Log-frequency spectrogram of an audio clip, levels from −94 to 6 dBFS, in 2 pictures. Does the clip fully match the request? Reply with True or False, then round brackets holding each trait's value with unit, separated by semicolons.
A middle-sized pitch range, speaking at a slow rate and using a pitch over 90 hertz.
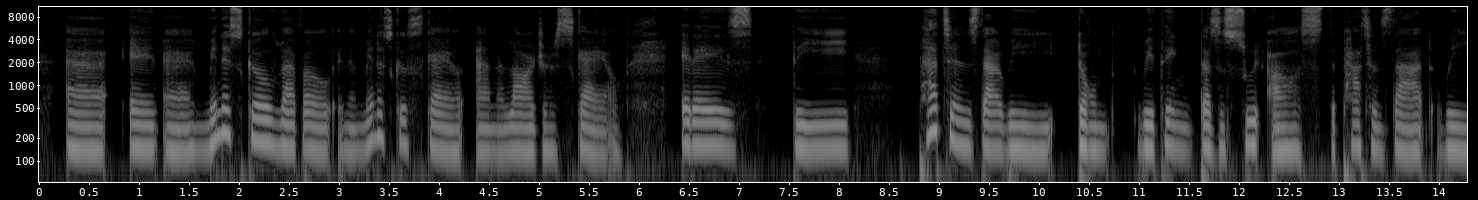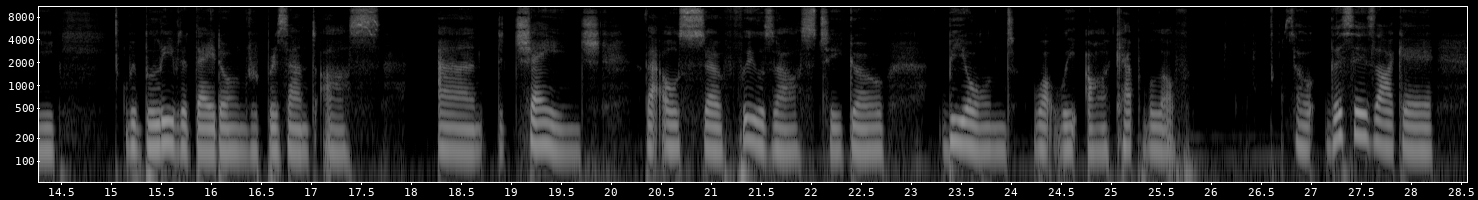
False (2.2 semitones; 120 wpm; 140 Hz)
